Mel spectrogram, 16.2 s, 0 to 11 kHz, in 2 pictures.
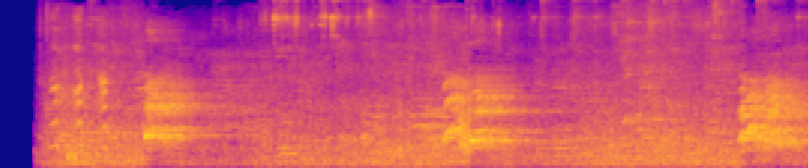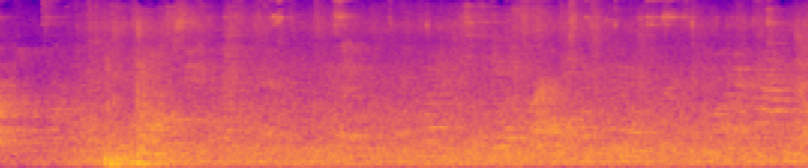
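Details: Clodagh, a six-month-old female Otterhound puppy weighing over 70 lbs, barks while playing with bigger dogs. Four loud, harmonic barks come about every three seconds over steady background noise and murmuring voices.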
